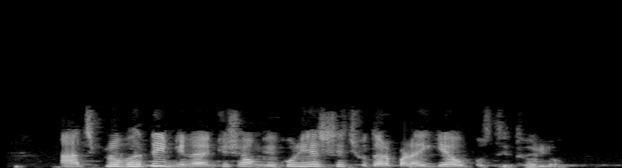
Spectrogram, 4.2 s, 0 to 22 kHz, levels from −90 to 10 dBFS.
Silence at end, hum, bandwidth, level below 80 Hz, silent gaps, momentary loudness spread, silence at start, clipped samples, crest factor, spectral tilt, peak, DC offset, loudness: 0.4 s; none; 7.8 kHz; -62 dBFS; none; 12 LU; 0.1 s; under 0.1%; 16 dB; -5 dB/octave; -2 dBFS; under 0.1%; -17 LUFS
